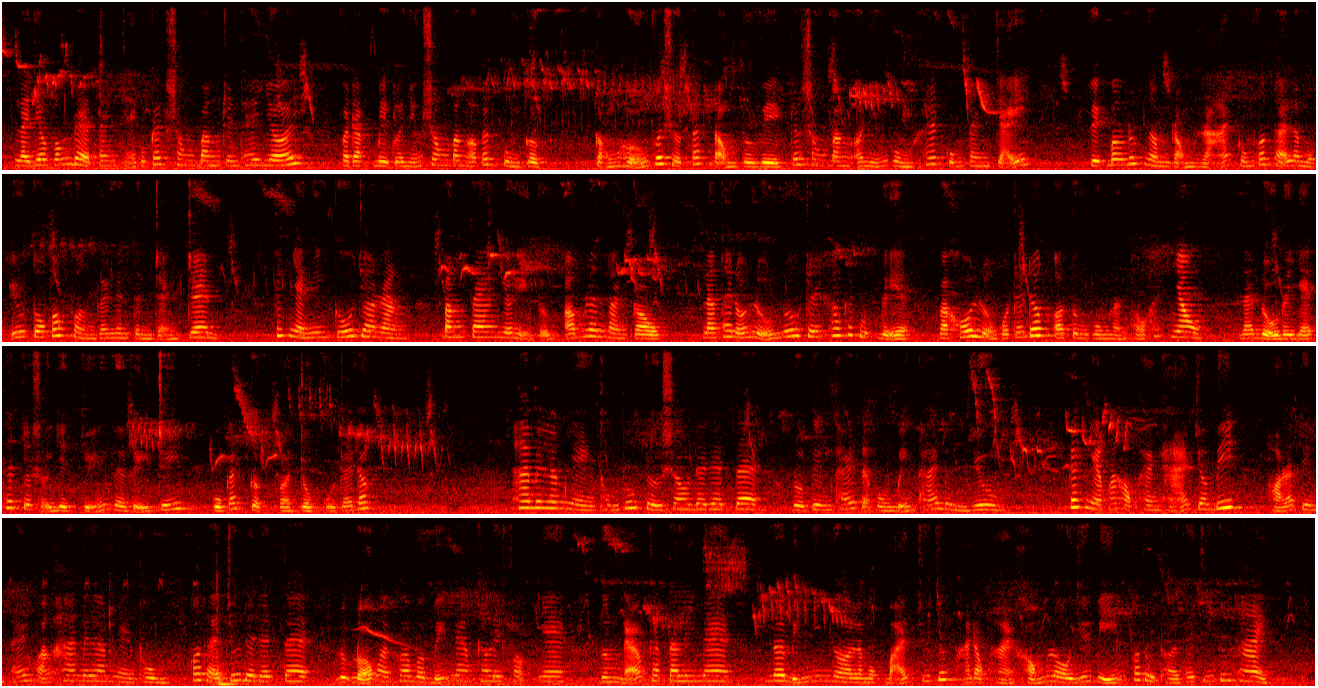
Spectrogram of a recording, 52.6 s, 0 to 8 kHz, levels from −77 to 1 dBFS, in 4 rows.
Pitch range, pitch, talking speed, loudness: 200-275 Hz, 240 Hz, 215 wpm, -31 LUFS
